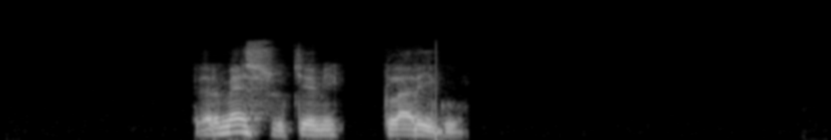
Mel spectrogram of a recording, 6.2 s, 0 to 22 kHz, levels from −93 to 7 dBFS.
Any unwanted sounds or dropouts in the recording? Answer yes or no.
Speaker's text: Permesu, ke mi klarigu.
no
